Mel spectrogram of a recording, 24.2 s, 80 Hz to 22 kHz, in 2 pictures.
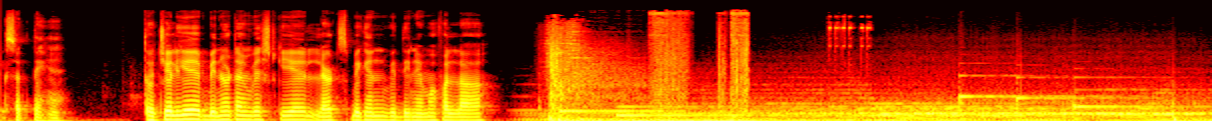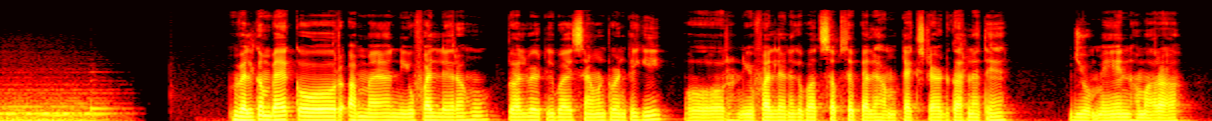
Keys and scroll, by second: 13.6 ctrl+n.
